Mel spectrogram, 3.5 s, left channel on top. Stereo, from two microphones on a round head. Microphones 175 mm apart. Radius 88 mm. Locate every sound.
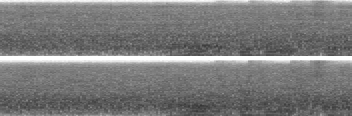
0.0 s running water: 25° left (ahead or behind), 4 m
1.6 s a man speaking: 20° right (ahead or behind), 1.9 m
